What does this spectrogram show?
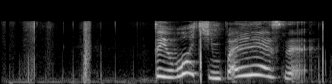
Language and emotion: Russian, positive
